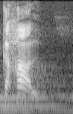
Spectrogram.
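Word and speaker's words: קהל: Israel en hebreo y es cahal se escribe q a h a L cajal Ese es en hebreo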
